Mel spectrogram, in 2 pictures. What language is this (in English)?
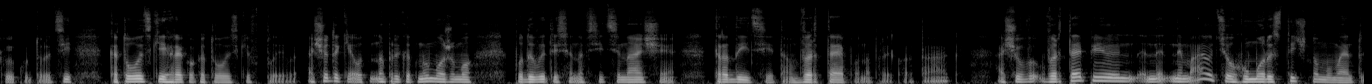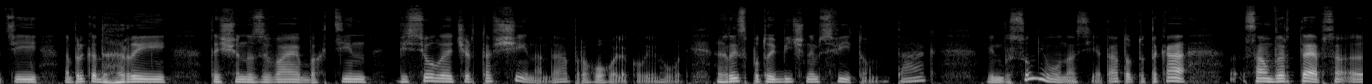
Ukrainian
